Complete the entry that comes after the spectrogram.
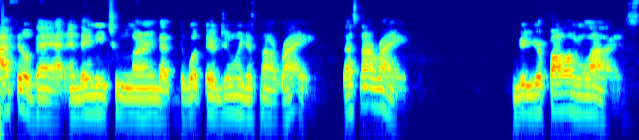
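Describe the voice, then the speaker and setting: Against a quiet background, a man with an American accent speaks at a fairly low pitch with ordinary pitch variation. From US South, South Carolina. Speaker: vlogger, former teacher. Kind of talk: video monologue, social commentary. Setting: self-recorded video. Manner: animated. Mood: frustrated, impassioned. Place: home room. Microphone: webcam.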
